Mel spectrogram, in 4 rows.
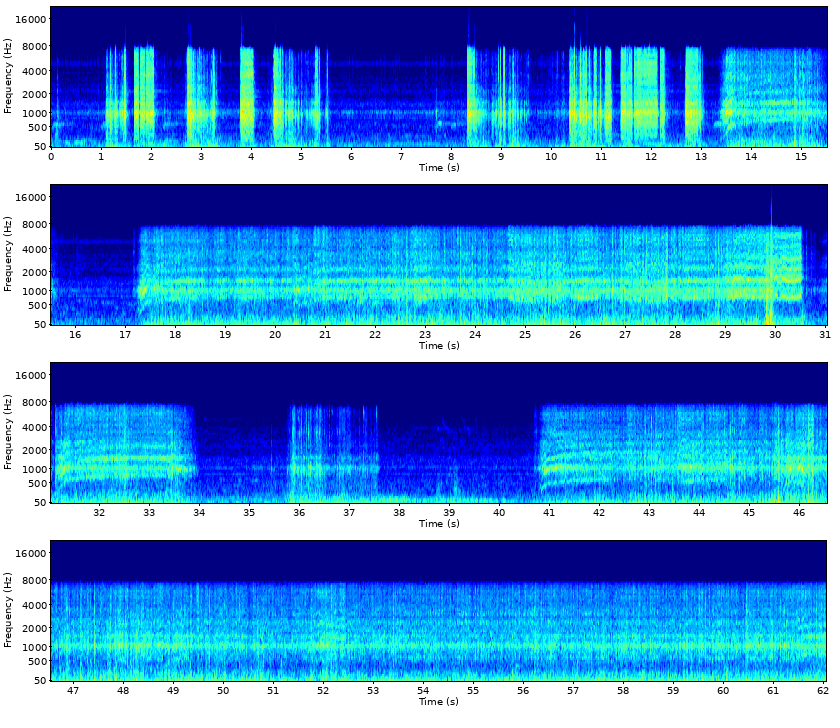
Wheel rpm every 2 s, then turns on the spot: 20, 10, 0, 20, 20, 20, 130, 20, 150, 190, 200, 200, 190, 200, 130, 150, 40, 10, 10, 0, 120, 160, 160, 160, 160, 160, 160, 160, 160, 170, 170.
0-4 6-10 34-38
